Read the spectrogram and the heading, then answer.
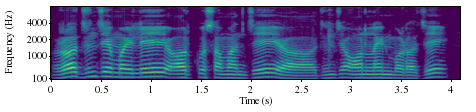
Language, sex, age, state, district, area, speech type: Nepali, male, 45-60, West Bengal, Kalimpong, rural, spontaneous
